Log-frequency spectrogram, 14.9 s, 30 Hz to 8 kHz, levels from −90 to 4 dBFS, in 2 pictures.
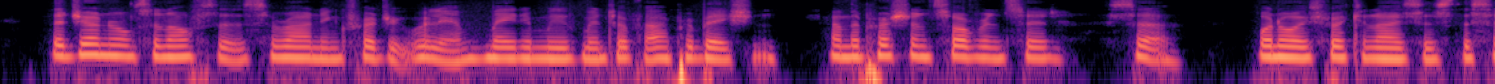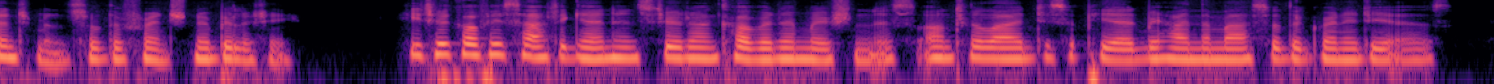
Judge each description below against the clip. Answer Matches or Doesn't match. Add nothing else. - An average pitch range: Doesn't match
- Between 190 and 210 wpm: Matches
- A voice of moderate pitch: Matches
